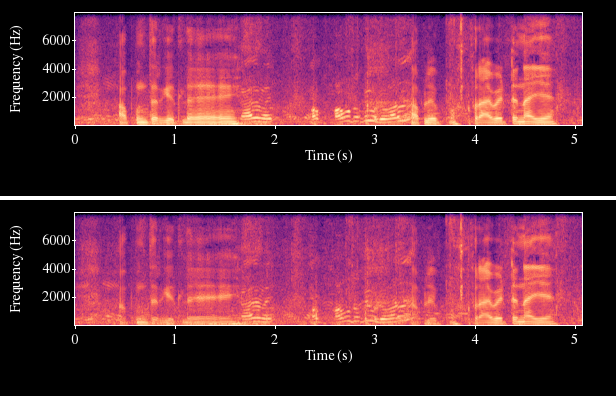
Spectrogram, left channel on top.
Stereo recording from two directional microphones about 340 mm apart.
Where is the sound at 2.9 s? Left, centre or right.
Centre.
